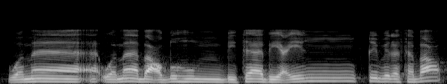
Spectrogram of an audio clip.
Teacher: والتنوين هنا جاء بعده حرف القاف، فهنا عندنا إخفاء، هذا الإخفاء تفخم غنته أيضا، ولكنها تفخم تفخيما نسبيا يسير نسبيا، لأن القاف التي بعدها قاف مكسورة، فهذا يجعل الحرف يعني التفخيم لا يكون على أعلى درجة وأقوى تفخيم.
